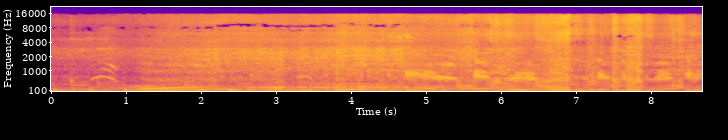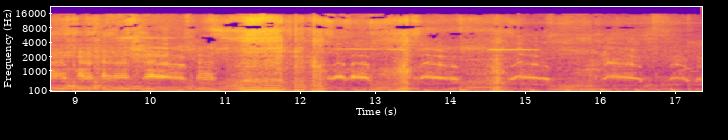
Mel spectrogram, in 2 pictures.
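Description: Engine of a modified off-road 4x4 revving hard under load, rising and falling in pitch, as it climbs a steep dirt mound.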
